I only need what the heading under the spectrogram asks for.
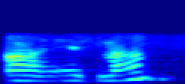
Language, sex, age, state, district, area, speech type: Tamil, female, 18-30, Tamil Nadu, Thanjavur, urban, conversation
